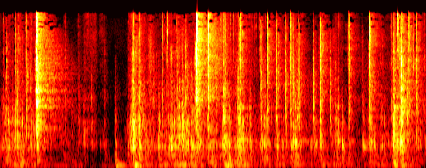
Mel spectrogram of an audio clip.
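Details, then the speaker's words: Sizzix Big Shot hand die-cutting machine cutting pattern paper with a Bigz Birdhouse die: irregular sharp crackles over a low crank rumble, normal sound of the blade hitting material and cutting pad. "you hear the crackling of the machine it doesn't ruin your machine or the cutting pads just letting you know the blade is hitting the material and hitting the cutting pad"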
